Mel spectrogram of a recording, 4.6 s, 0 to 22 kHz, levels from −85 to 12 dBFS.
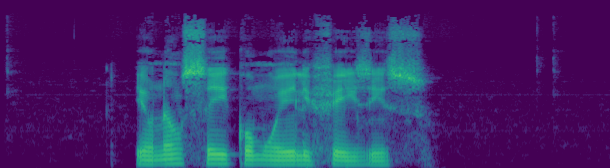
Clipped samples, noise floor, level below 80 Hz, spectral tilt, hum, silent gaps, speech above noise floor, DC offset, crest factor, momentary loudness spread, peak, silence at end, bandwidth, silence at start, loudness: under 0.1%; -69 dBFS; -58 dBFS; -3.5 dB/octave; none; none; 51 dB; under 0.1%; 20 dB; 8 LU; -2 dBFS; 1.4 s; 16 kHz; 1 s; -17 LUFS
